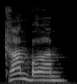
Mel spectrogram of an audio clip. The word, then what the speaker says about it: Kanban: yes it is pronounced Kanban it almost sounds like a candy doesn't it yeah I'll have another con van one thing I do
